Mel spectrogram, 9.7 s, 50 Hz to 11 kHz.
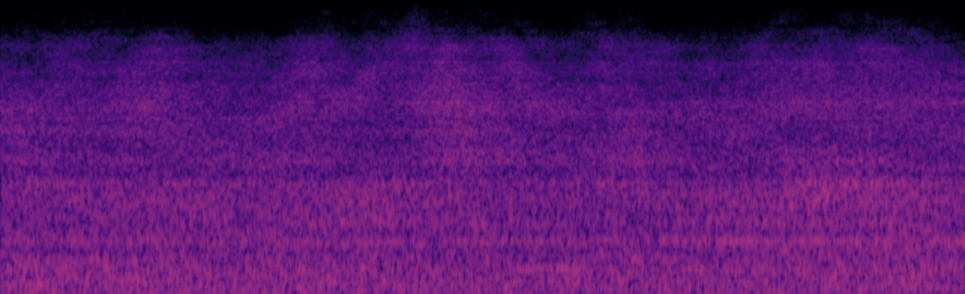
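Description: A Malaysia Airlines Airbus A350 jet at London Heathrow, a continuous dense engine rumble and rushing roar at constant loudness, with gentle sweeping tonal swells over the steady noise.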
